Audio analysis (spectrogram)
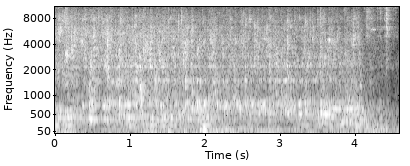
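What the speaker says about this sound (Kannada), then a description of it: "ಇದು ಬೇಯೋದಕ್ಕೆ ಎಷ್ಟು ಬೇಕೋ ಅಷ್ಟು ವಾಟರ್ನ ಹಾಕ್ಕೊಳ್ಳಿ." Water is poured into a cooking pot for boiling sprouts, a faint continuous splashing trickle that runs steadily for several seconds, with a small clunk at the end.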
